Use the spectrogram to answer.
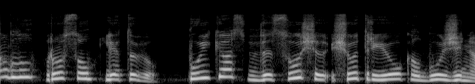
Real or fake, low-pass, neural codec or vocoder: fake; 10.8 kHz; vocoder, 24 kHz, 100 mel bands, Vocos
